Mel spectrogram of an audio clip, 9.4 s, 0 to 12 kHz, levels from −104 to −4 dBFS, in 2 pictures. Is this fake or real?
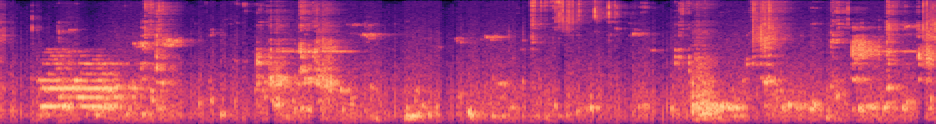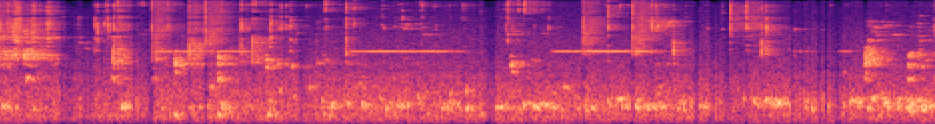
real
